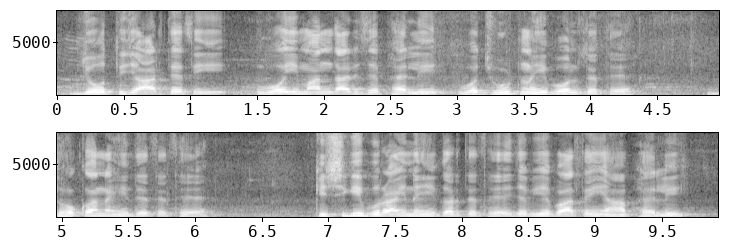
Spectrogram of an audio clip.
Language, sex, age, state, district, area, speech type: Urdu, male, 60+, Uttar Pradesh, Muzaffarnagar, urban, spontaneous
